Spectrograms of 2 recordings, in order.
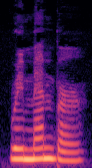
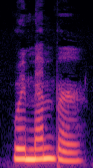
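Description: The two takes are said the same way.

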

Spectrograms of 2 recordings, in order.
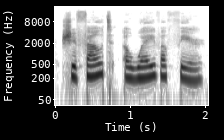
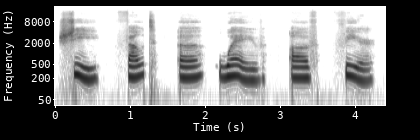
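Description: First: Said in the usual way. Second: Slow, careful classroom read; slow model reading for learners. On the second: Shown as a demonstration. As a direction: read each word slowly and clearly. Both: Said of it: "好，慢读一遍".

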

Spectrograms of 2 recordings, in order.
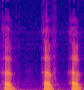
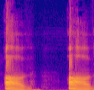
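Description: First: "of" reduced to a short schwa plus v; light, unstressed "of"; weak form. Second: "of" stressed with a full rounded o; slow strong form of "of". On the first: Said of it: "轻读变成of，of，of". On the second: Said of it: "如果重读的话是of，of". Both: Shown as a demonstration.

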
